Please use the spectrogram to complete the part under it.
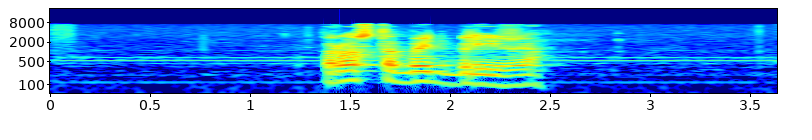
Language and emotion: Russian, neutral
